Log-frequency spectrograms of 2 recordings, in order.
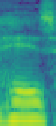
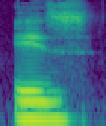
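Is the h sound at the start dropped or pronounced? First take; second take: pronounced; dropped. First: The h at the start is pronounced. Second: The h at the start is dropped.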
